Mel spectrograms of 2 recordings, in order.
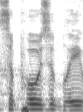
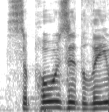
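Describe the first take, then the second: First: The middle consonant is a B sound. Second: The middle consonant is a D sound. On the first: The speaker calls it wrong. "it's not supposedly with a B" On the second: The speaker calls it right. "Supposedly with a D"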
